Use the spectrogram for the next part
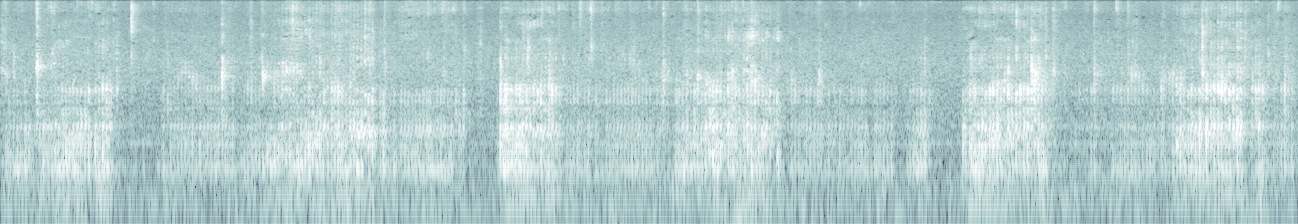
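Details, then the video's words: Purring domestic cat Tacy at breakfast: a low rumbling purr coming in long bursts separated by short breaths or pauses, roughly every two seconds, with faint indoor clicks behind it. "Tacy Cat Purring Breakfast"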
